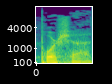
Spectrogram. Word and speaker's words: Porsche: By the way, it's a Porsche. It's a two-syllable word.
